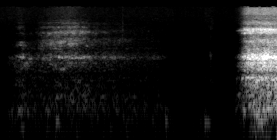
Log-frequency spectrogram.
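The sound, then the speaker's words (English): A slow, deep breath drawn in, soft and airy, lasting about a second and a half. A louder burst of breath noise follows after a short pause. “Taking a slow, deep breath in.”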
